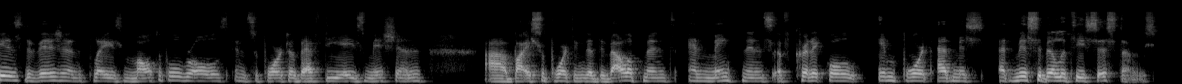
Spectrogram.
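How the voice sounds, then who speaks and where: Over a quiet background, a woman with a French accent speaks at a moderate pace in a very deep, low pitch, her intonation fairly even and her tone dark and mellow. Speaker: webinar moderator and consultant. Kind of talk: webinar introduction.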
